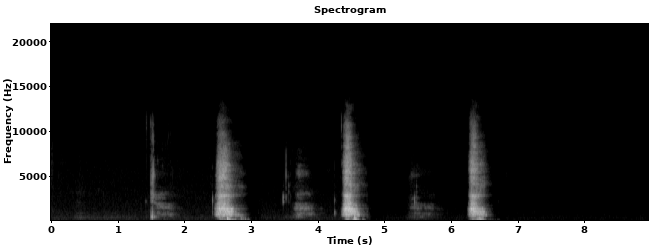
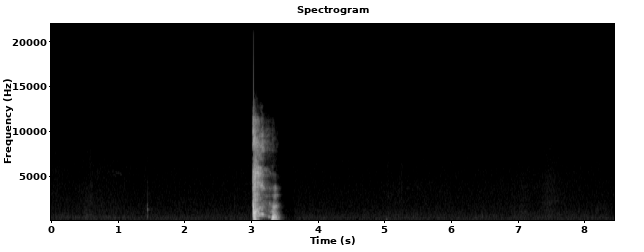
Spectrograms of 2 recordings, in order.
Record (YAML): exhalation_length: 9.0 s
exhalation_amplitude: 16662
exhalation_signal_mean_std_ratio: 0.22
cough_length: 8.4 s
cough_amplitude: 32199
cough_signal_mean_std_ratio: 0.12
survey_phase: alpha (2021-03-01 to 2021-08-12)
age: 65+
gender: Female
wearing_mask: 'No'
symptom_change_to_sense_of_smell_or_taste: true
smoker_status: Ex-smoker
respiratory_condition_asthma: false
respiratory_condition_other: false
recruitment_source: Test and Trace
submission_delay: 2 days
covid_test_result: Positive
covid_test_method: RT-qPCR
covid_ct_value: 27.2
covid_ct_gene: N gene
covid_ct_mean: 27.4
covid_viral_load: 1000 copies/ml
covid_viral_load_category: Minimal viral load (< 10K copies/ml)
